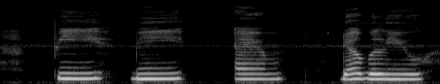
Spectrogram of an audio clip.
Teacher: bilabial consonants, in which the obstruction is formed by the lower and upper lips.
